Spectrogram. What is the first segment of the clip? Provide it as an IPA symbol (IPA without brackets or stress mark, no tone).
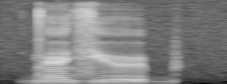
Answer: d̪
